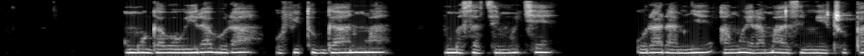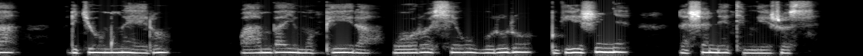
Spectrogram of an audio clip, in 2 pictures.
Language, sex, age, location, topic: Kinyarwanda, female, 36-49, Kigali, health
